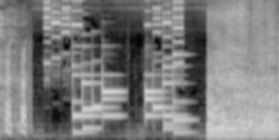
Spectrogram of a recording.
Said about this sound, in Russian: А, Это вот не мы, это другой проехал мимо скутер очень шумный.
